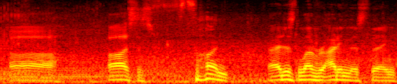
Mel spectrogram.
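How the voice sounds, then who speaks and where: Fairly low-pitched male voice against noticeable background noise. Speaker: motorcycle reviewer. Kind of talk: ride vlog. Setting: outdoors on a motorcycle.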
